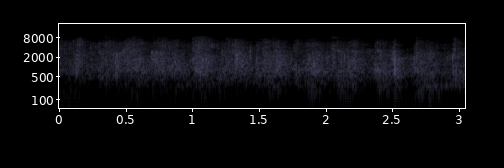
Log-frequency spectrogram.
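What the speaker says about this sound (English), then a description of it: "Can we give them a clap?" Conference audience at an environment and land court climate justice gathering giving a round of applause: a faint, distant, continuous wash of many hands clapping, steady throughout with no talk.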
